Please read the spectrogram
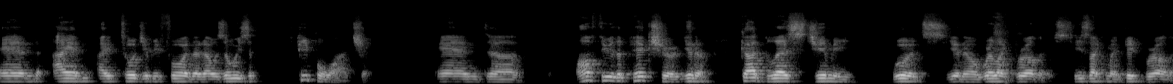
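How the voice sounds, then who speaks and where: Speaking with a New York accent, a man uses a dark, mellow tone at medium pitch, a moderate pace and ordinary pitch variation. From New York (Brooklyn). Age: 60s. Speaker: stuntman and actor. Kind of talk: interview storytelling. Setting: podcast.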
